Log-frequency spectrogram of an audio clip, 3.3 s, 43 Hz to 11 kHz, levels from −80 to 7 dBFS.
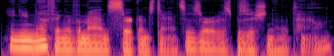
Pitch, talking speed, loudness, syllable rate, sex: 80 Hz, 250 wpm, -19 LUFS, 6.2 syllables/s, male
